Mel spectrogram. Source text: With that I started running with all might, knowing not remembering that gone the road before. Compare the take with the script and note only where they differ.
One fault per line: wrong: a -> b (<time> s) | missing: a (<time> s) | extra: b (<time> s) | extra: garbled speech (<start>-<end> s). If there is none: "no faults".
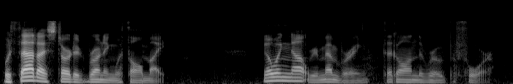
no faults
